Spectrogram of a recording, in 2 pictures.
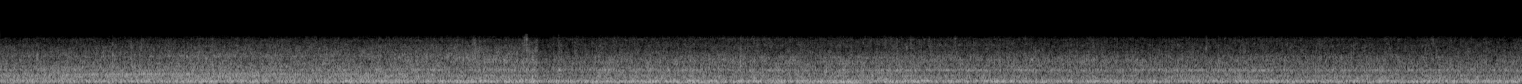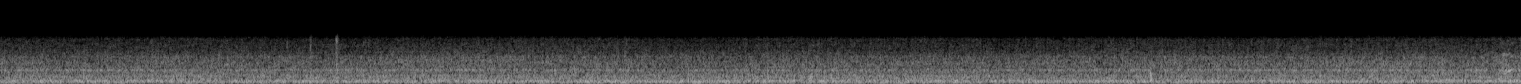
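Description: Steady engine and road noise heard inside a moving vehicle's cabin.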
